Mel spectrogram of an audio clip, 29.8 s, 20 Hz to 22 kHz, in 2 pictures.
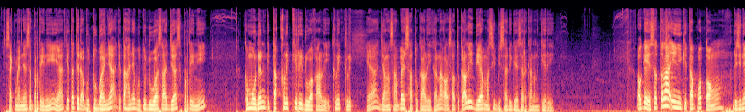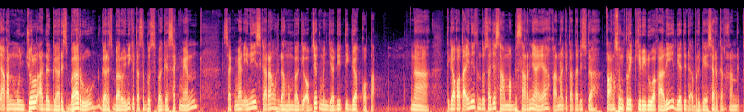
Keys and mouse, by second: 19.2 middle click, 21.2 middle click, 23.4 middle click, 25.5 middle click.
